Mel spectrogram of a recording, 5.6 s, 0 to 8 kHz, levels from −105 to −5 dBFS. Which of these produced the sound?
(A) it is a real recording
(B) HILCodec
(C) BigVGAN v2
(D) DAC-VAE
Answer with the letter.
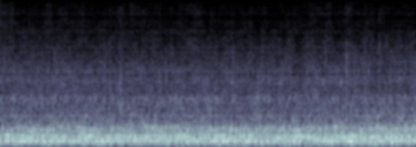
B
